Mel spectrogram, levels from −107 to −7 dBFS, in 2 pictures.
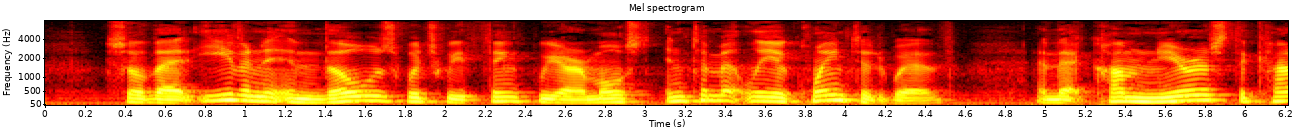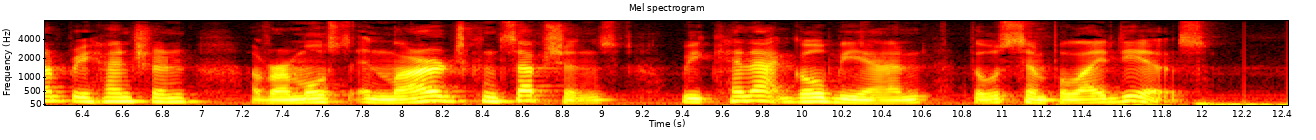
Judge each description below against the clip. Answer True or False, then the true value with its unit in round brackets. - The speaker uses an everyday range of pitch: False (6.3 semitones)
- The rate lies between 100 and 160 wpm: True (155 wpm)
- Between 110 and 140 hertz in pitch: True (135 Hz)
